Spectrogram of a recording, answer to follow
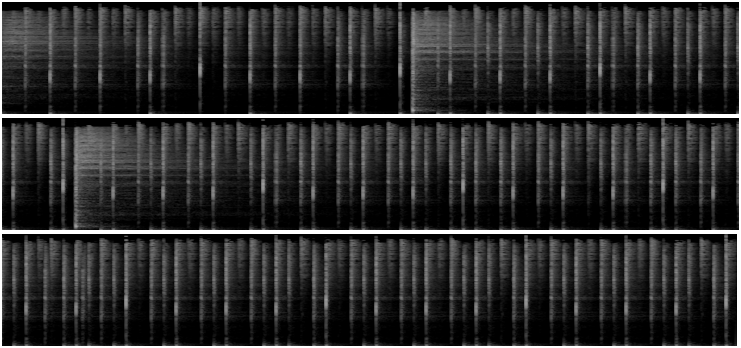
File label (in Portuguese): Amostra pagode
